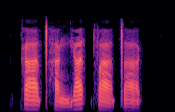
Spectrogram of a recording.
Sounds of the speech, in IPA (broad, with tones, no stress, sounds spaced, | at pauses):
k aː˧ t̪ʰ a˨˩˨ ŋ j aː˦˥ t̚ f aː˨˩ t̪ a˨˩ k̚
